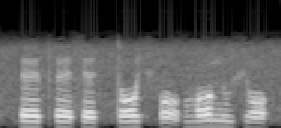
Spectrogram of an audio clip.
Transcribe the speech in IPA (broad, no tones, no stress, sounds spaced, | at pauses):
ɛ t̪ʰ ɛ s ɛ tː ɔ t͡ʃʼ ɔ | ɦ ɔ n u ʃ ɔ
